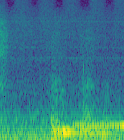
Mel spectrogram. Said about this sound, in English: I don't know if this is gonna work or not because like the Wi-Fi is still kind of. Is it ringing? I can hear it.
